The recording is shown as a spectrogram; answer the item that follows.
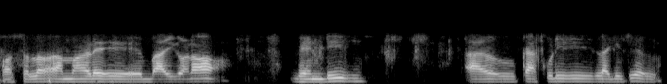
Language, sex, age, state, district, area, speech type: Odia, male, 18-30, Odisha, Nayagarh, rural, conversation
